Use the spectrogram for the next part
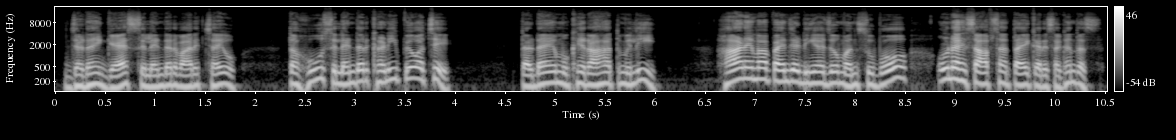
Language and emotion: Sindhi, happy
